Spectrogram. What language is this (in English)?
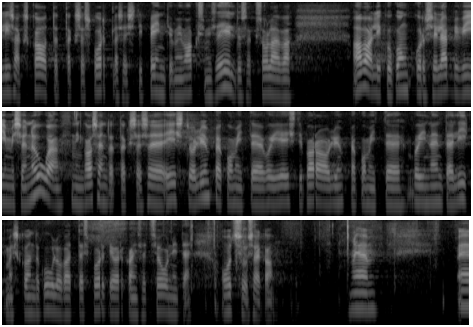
Estonian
